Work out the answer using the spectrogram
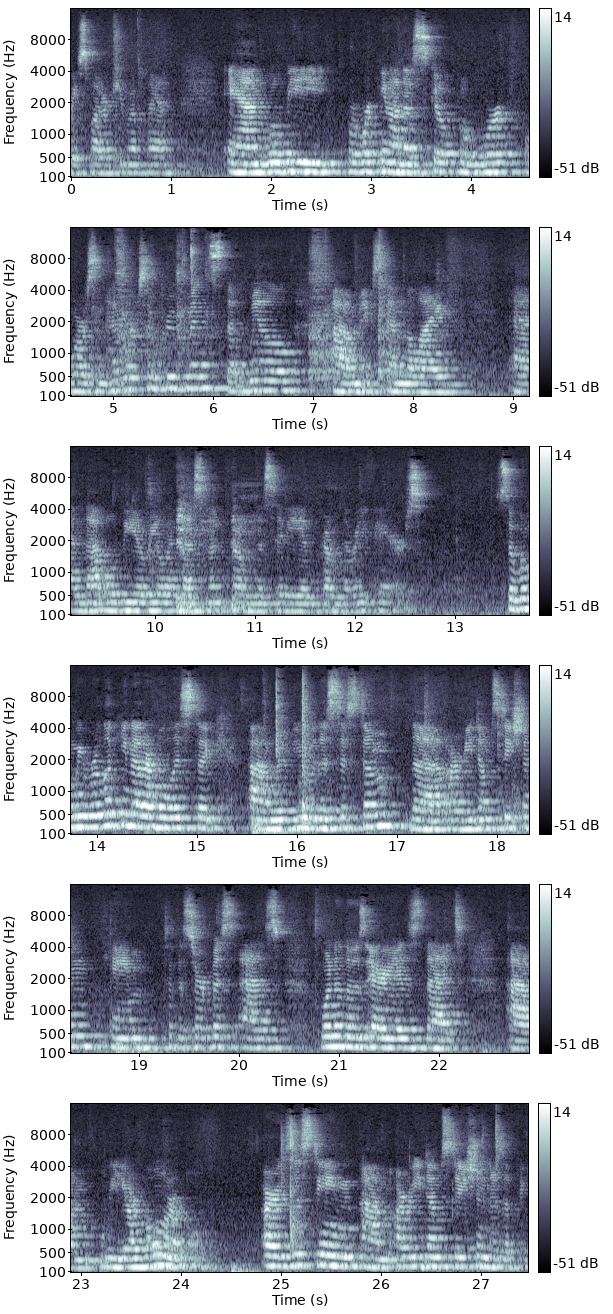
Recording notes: Live Recording of Astoria City Council, 11/5/18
